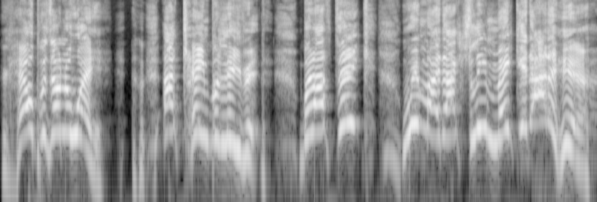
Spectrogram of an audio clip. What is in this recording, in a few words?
radio used generic; Left 4 Dead 2; left4dead2 dlc3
